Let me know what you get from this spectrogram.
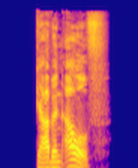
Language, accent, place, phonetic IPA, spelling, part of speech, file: German, Germany, Berlin, [ˌɡaːbn̩ ˈaʊ̯f], gaben auf, verb, De-gaben auf.ogg
- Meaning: first/third-person plural preterite of aufgeben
